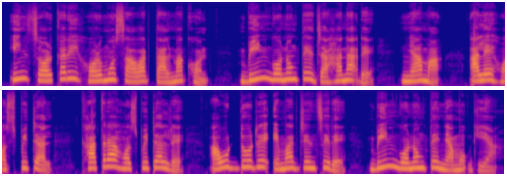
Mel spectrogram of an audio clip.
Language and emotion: Santali, neutral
